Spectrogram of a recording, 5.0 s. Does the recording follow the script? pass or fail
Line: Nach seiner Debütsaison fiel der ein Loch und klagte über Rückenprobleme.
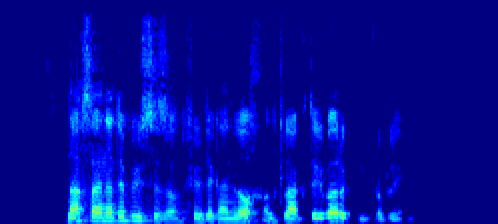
pass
